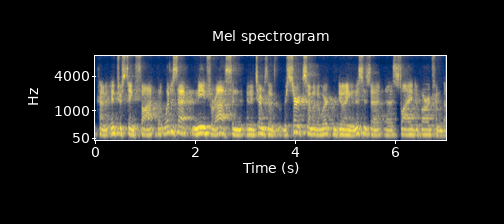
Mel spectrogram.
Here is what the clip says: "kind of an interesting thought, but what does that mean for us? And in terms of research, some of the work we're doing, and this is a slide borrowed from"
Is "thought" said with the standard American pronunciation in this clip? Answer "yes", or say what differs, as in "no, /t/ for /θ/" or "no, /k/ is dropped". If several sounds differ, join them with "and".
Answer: yes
